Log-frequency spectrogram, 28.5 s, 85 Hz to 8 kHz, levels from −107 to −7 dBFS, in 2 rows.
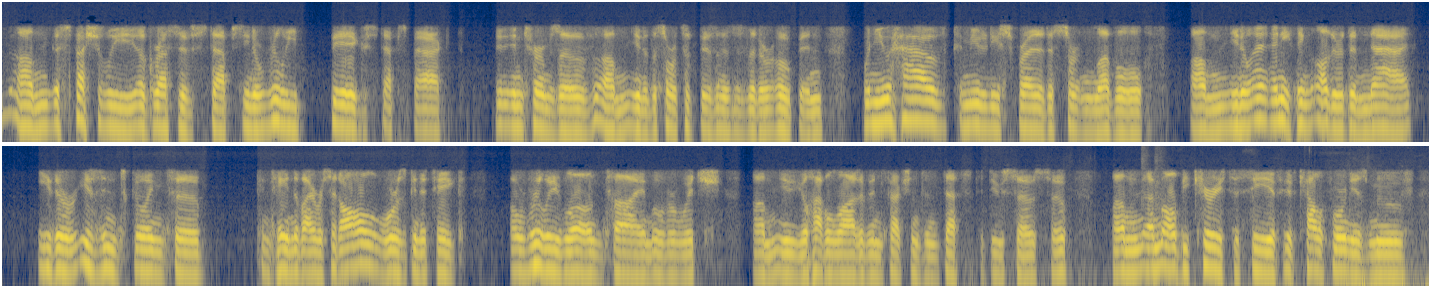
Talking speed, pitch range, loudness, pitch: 180 wpm, 125-145 Hz, -20 LUFS, 130 Hz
